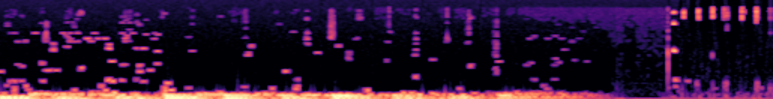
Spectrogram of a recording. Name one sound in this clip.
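Acoustic guitars play a lively melody.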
